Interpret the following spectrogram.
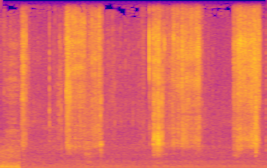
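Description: Zucchini being twisted through a handheld spiral slicer, its blade cutting the zucchini into noodles in three short bursts about a second apart, over a low steady hum.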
